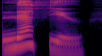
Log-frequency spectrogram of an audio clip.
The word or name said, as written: nephew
